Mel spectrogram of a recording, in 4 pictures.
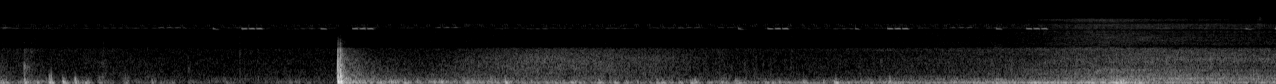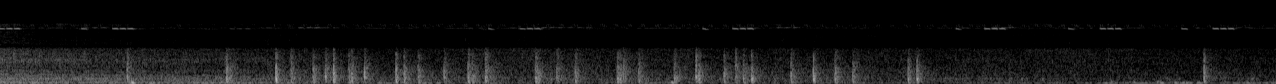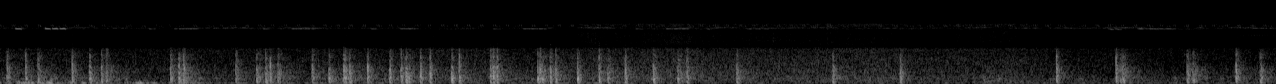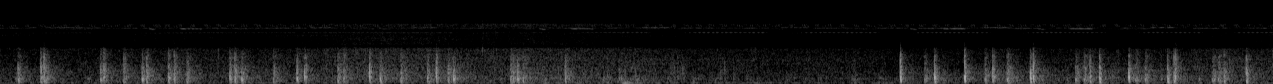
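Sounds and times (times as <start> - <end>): fireworks crackling pops: 0.0 - 2.6, 3.2 - 51.0
firework boom: 3.3 - 22.1.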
